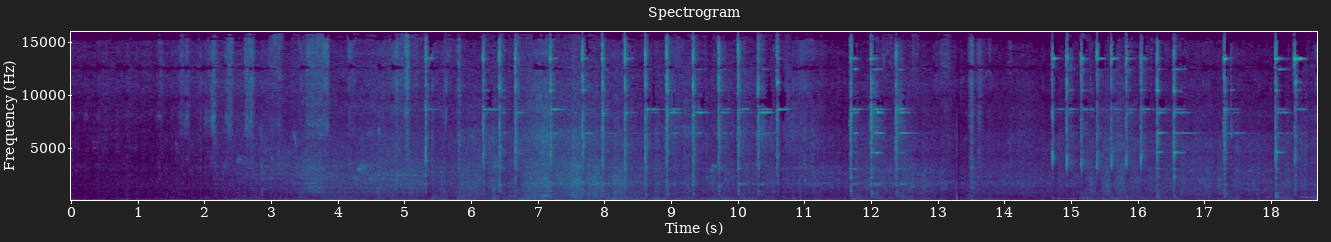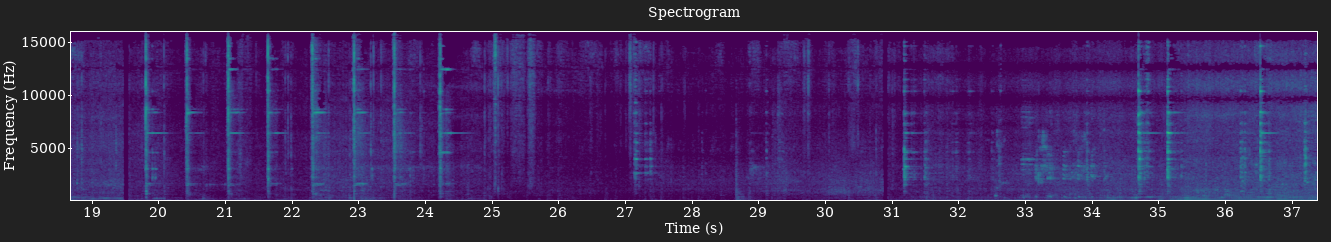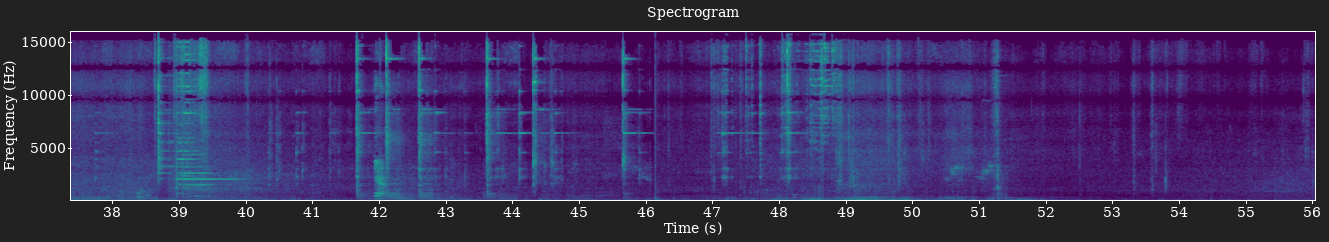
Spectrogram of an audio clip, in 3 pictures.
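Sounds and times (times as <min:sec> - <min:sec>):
wrench and steel parts clinking: 0:34.6 - 0:35.6, 0:36.2 - 0:46.2, 0:46.9 - 0:49.1.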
